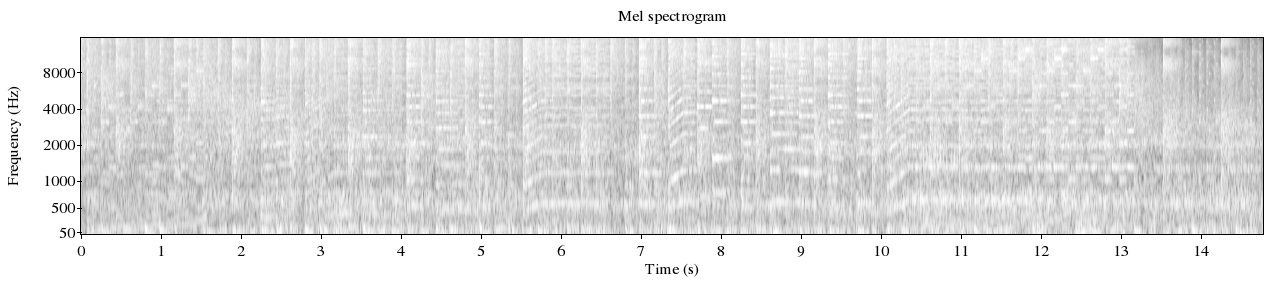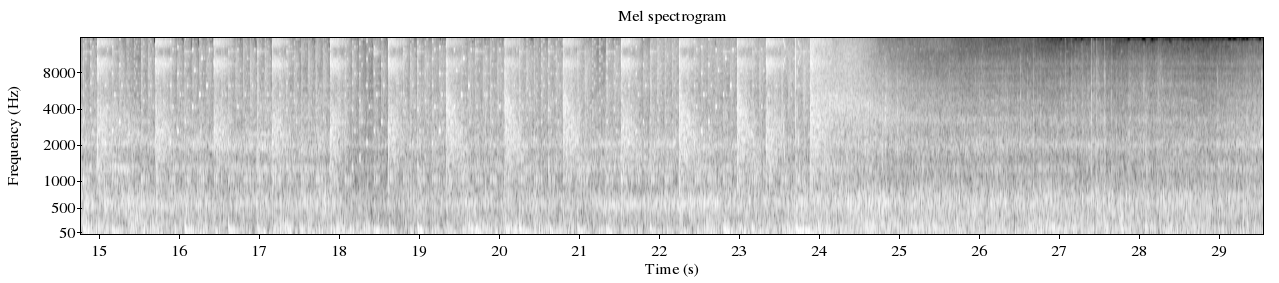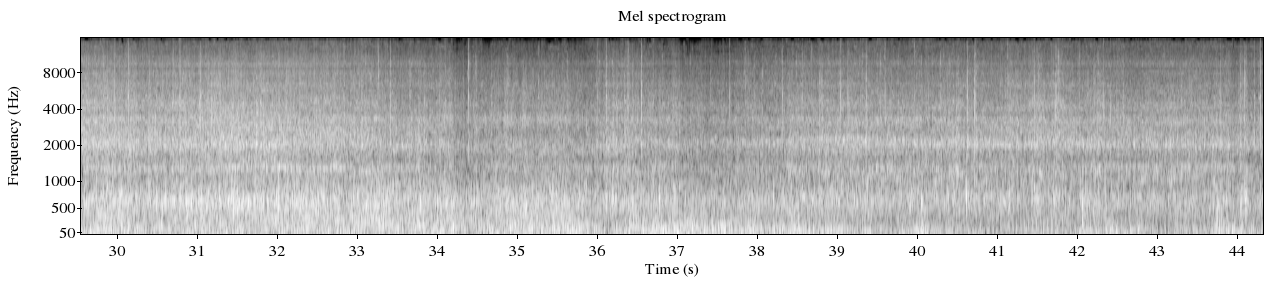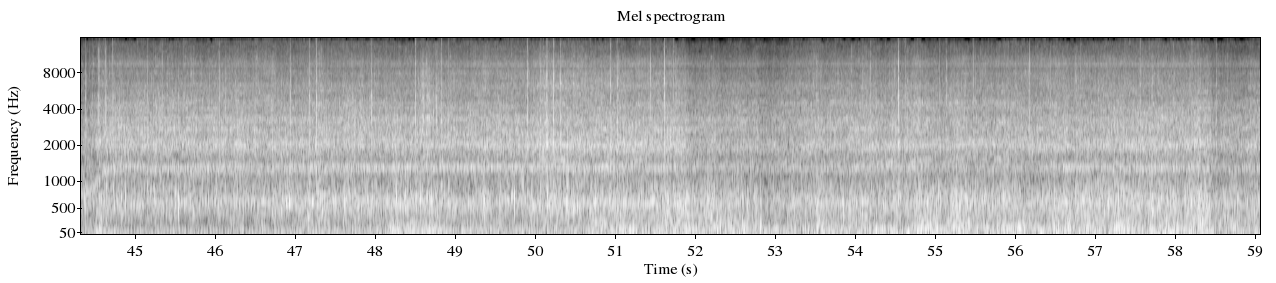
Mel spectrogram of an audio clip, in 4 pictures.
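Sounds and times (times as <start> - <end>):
motorcycle engine running: 0.0 - 59.0
wind on microphone: 23.2 - 59.0.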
